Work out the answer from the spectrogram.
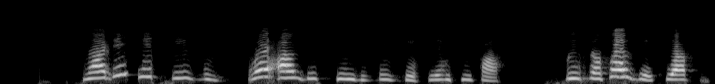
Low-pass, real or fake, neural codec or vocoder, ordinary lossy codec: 5.4 kHz; fake; codec, 16 kHz, 1 kbps, FreqCodec, larger model; none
